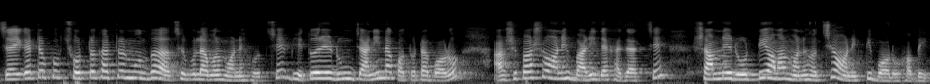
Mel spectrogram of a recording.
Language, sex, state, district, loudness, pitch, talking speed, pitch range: Bengali, female, West Bengal, Jhargram, -16 LUFS, 240 Hz, 185 wpm, 205-285 Hz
